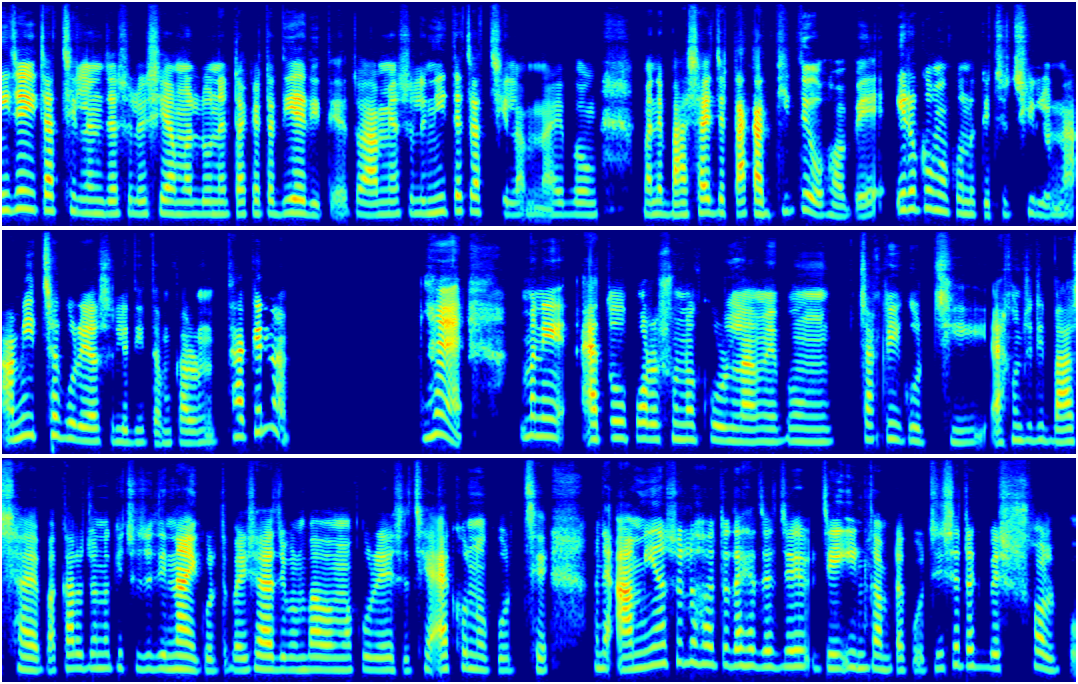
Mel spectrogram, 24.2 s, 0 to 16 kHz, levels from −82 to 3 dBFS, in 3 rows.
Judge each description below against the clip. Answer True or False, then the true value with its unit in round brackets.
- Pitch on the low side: False (220 Hz)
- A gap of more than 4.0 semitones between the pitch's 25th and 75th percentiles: False (3.5 semitones)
